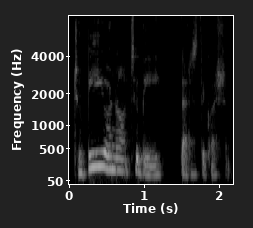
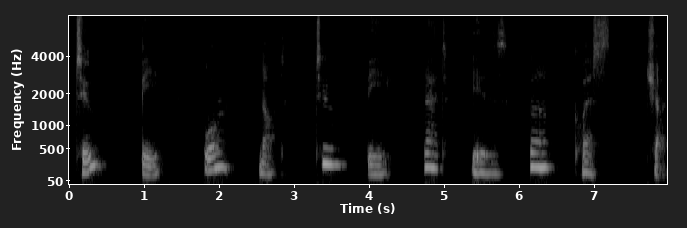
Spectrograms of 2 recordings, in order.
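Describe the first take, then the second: First: Said in the usual way. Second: "To be or not to be. That is the question." one syllable at a time, slowly; very slow, a separate beat on every syllable, "ques-tion" split in two; counting syllables. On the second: Shown as a demonstration. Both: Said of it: "Let's count 'em".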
